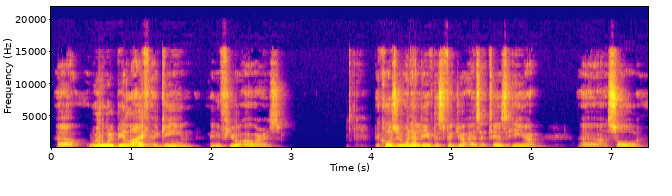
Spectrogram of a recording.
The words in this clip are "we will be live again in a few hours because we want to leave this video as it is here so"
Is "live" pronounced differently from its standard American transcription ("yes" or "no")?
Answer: yes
